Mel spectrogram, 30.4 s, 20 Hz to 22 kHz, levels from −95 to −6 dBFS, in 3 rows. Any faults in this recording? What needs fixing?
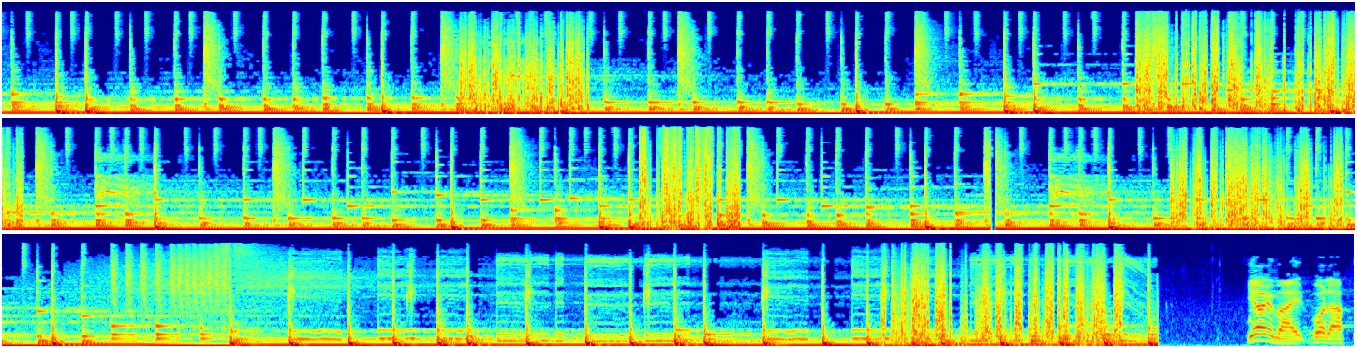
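Loose connector crackle occurs at 3.43–4.40, 8.50–10.30, 14.93–15.68, 18.92–20.21 and 26.89–28.69 s. A worn contact intermittently breaks the signal, which chops it. On a waveform these look like irregular spikes and dropouts, and on a spectrogram like broadband vertical streaks. Clean or replace the connector and secure the cable.

A gap at a join of encoded pieces opens at 17.56–17.60 s, lasting about 43 ms. Separately encoded segments kept their encoder delay and frame padding, so the sound stops and then resumes where it left off. This shows as a thin near-silent notch in the waveform and a blank vertical band on the spectrogram. Trim encoder delay and padding when joining, or encode the material in one continuous pass.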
